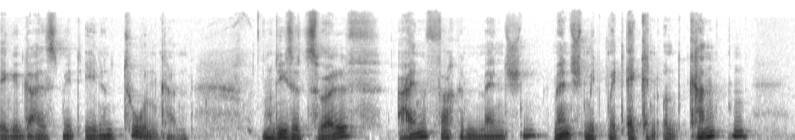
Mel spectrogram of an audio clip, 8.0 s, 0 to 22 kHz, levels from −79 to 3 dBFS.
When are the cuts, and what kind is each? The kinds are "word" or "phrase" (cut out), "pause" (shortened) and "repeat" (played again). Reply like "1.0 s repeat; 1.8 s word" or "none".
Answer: 5.5 s pause; 6.1 s phrase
